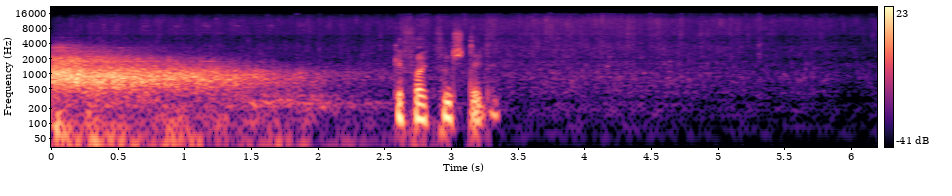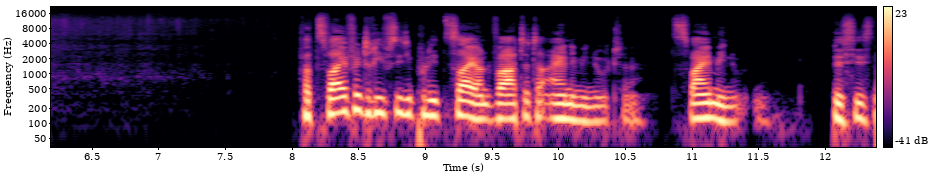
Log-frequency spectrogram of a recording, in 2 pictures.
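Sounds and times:
gunshot in the rain: 0.0s - 2.6s
steady rain: 1.0s - 8.0s
speech: 2.6s - 3.5s, 8.1s - 12.3s.

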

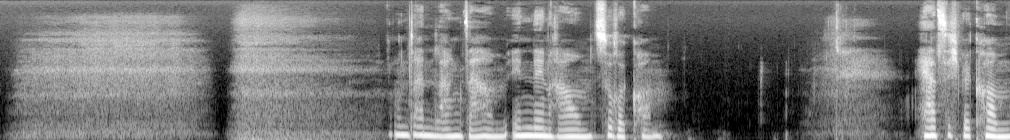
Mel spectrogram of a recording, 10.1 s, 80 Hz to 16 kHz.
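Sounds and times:
deep breath in and out during a closing meditation: 0.0s - 3.9s, 8.1s - 9.0s
speech: 4.0s - 6.7s, 9.2s - 10.0s.

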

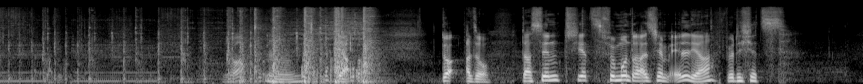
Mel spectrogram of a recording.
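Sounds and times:
fully automatic espresso machine brewing an espresso: 0.0s - 3.7s
speech: 2.3s - 8.0s.

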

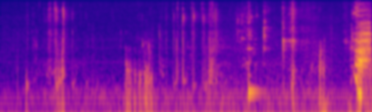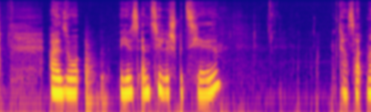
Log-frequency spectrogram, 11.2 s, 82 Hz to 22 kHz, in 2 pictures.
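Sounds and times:
person sipping a drink: 0.4s - 6.0s
speech: 6.3s - 9.0s, 10.8s - 11.1s.

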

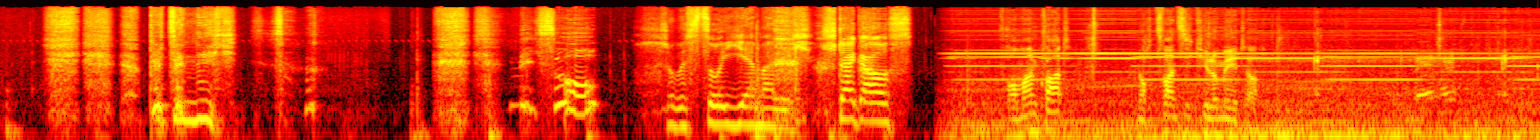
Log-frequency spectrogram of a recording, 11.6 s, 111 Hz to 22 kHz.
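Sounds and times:
speech: 1.2s - 1.9s, 4.2s - 6.9s, 7.6s - 9.6s
siren: 7.0s - 11.5s.

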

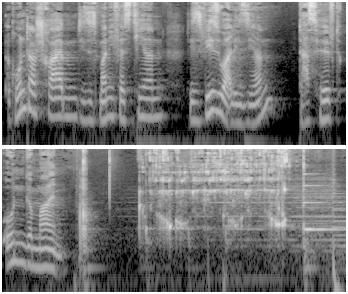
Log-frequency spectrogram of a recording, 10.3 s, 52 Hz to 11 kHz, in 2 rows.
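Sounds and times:
speech: 0.1s - 6.4s
drink pouring into a glass: 7.2s - 9.7s
faint glass clink: 7.2s - 9.9s.

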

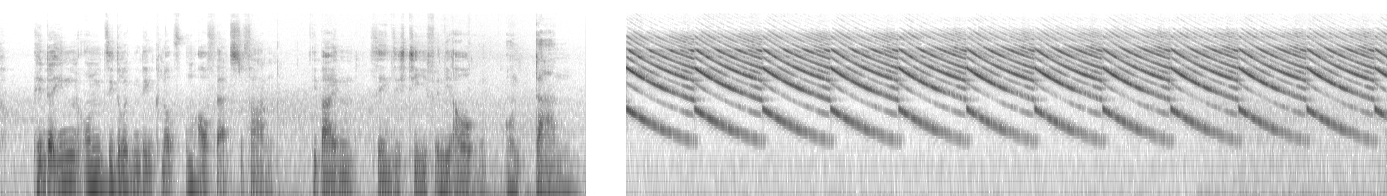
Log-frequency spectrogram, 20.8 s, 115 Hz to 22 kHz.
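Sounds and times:
speech: 0.5s - 8.6s
electronic alarm siren whooping: 9.4s - 20.7s.

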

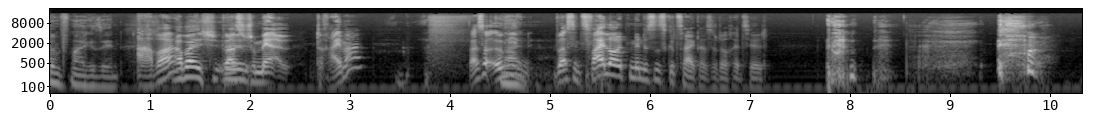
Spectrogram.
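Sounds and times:
speech: 0.0s - 8.4s
embarrassed coughing with throat-clearing: 7.8s - 10.1s.

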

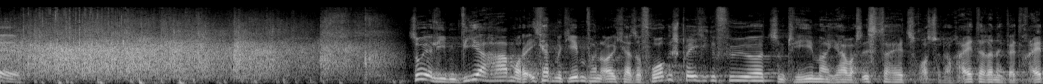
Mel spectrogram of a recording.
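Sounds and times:
audience at a panel discussion on sustainability applauding: 0.0s - 4.0s
speech: 4.2s - 10.4s.

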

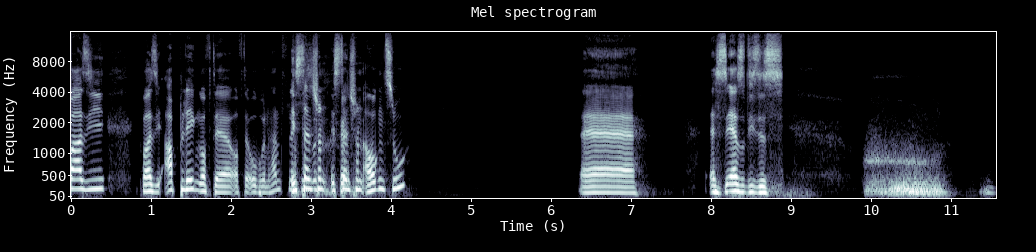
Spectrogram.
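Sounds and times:
speech: 0.0s - 4.3s, 6.4s - 7.2s, 8.0s - 9.0s, 9.9s - 10.6s
heavy breathing: 0.4s - 0.9s, 8.9s - 11.5s.

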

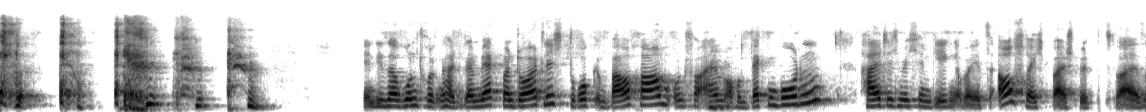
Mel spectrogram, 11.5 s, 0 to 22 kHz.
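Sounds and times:
person coughing forcefully while bent forward in a rounded-back posture: 0.0s - 2.8s
speech: 3.7s - 11.4s.

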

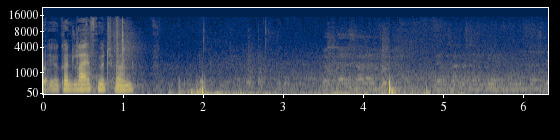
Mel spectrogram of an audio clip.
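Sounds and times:
speech: 0.0s - 1.2s
male voices talking loudly outside the house: 2.0s - 6.3s
dull thumps: 4.2s - 4.9s.

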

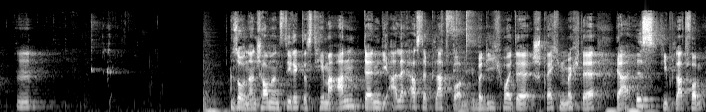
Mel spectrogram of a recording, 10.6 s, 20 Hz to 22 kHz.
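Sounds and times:
person sipping water: 0.1s - 2.9s
speech: 0.2s - 0.7s, 3.5s - 10.5s.

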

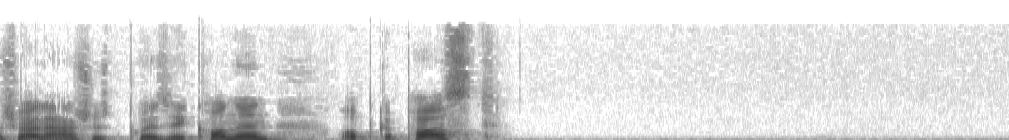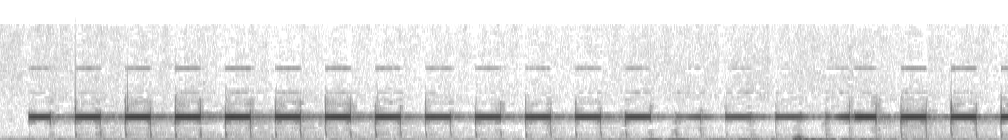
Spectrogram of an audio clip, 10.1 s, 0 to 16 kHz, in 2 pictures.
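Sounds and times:
speech: 0.0s - 2.6s
Motorola Pageboy 2 pager alarm beeping high-pitched tones: 5.2s - 10.0s.

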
